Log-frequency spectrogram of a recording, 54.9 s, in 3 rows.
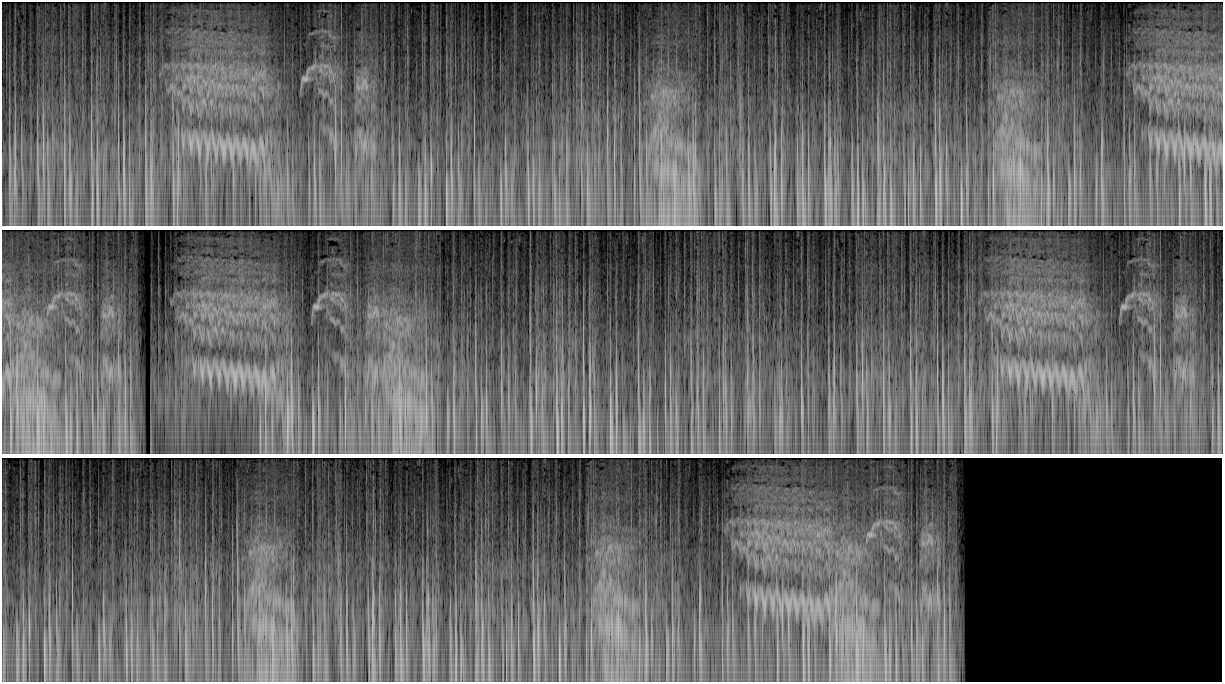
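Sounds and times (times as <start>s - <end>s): horse hooves clip-clopping: 0.0s - 51.1s
horse whinnying: 2.2s - 5.8s, 9.6s - 10.6s, 14.8s - 15.8s, 16.8s - 20.2s, 20.8s - 24.9s, 32.7s - 36.6s, 40.1s - 41.2s, 45.4s - 46.4s, 47.4s - 50.9s.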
